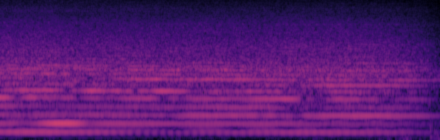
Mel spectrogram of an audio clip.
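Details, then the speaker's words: Beetleweight combat robot's belt-driven weapon after changing to new pulleys, run from zero to full power; steady, even high-pitched hum with no rattle or slipping squeal, normal weapon run that seems much better than before. "I'm gonna go from zero to full power just straight yeah that's pretty good so yeah this actually seems a lot better"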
